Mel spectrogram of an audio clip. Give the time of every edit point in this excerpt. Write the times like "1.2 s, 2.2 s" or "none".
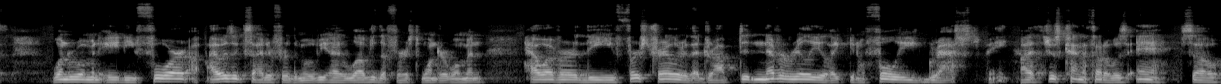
2.0 s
